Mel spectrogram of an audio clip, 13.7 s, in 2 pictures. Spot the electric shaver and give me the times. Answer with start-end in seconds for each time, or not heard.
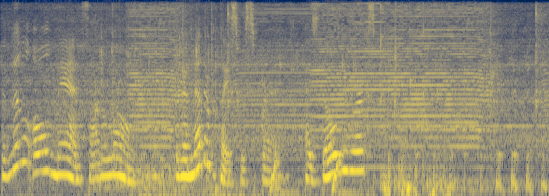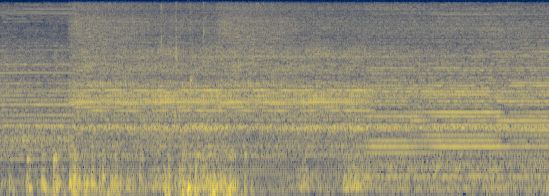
1.6-13.6.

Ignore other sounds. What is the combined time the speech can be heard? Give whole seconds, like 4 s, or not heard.
5 s.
